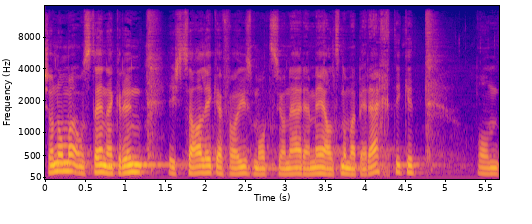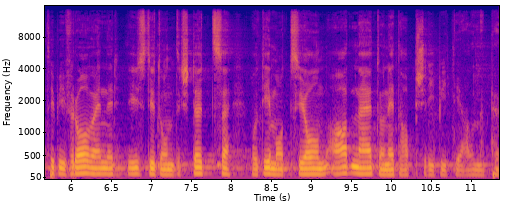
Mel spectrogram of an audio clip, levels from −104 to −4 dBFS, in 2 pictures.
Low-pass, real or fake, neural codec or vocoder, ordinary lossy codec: 14.4 kHz; real; none; none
